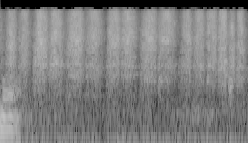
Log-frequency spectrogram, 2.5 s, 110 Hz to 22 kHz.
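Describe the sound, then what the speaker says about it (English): Steady back-and-forth scratching of sandpaper on wood, repeated strokes in an even rhythm, close and fairly loud with no voices. "now we're going to take a piece of 220 sandpaper and do our final sanding on this"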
